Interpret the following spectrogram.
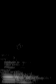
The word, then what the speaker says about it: Boutte: His last name is pronounced Boutte.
